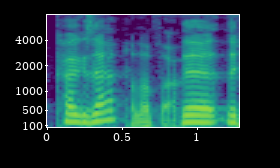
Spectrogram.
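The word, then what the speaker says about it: Kurzgesagt: Is it Kyusat? Oh, Kyazat. Yeah, Kyazette.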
